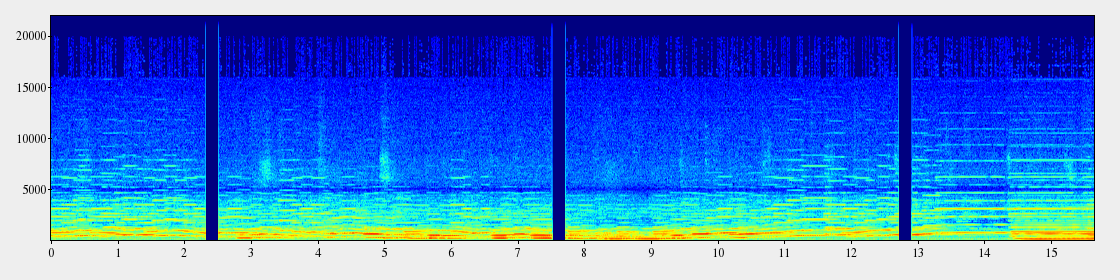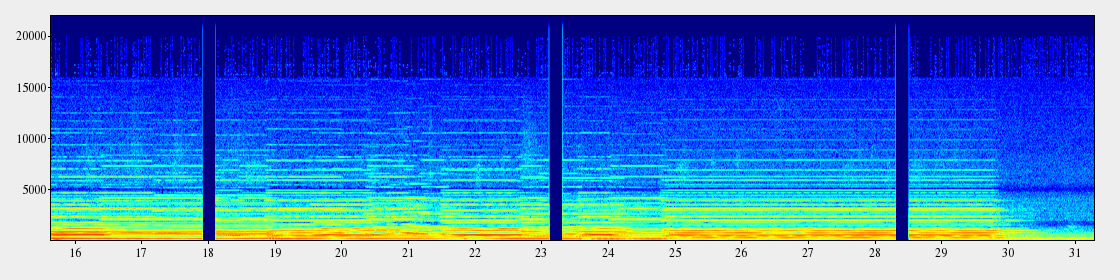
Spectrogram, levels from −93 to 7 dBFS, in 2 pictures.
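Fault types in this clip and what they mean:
Gap between chunks: the audio was delivered in 5-second chunks, and each join was left with about 200 ms of silence instead of running straight into the next chunk. Nothing is dropped, but the sound stops abruptly and resumes just as sharply, producing hard-edged holes at 2.32, 7.52, 12.72, 17.92, 23.12 and 28.32 s. They recur every 5.2 seconds, a steady rhythm that points to the chunk boundaries rather than the material itself.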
